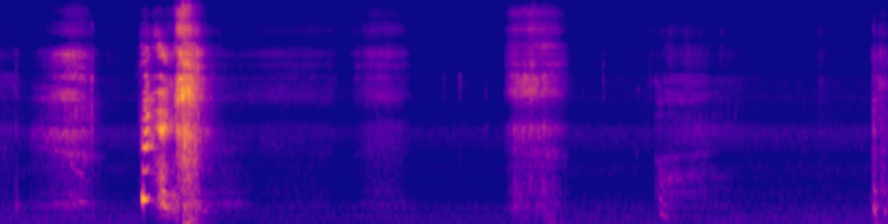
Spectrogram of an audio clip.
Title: lots of induced sneezes and stifles, attempted holds, nose blows, sniffles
